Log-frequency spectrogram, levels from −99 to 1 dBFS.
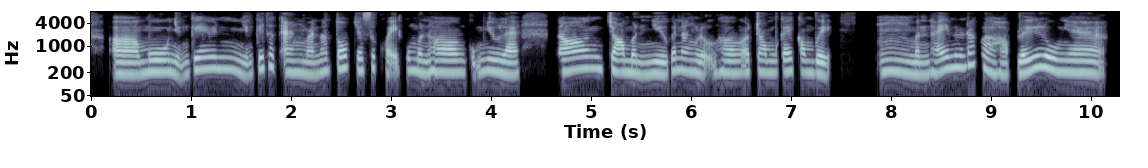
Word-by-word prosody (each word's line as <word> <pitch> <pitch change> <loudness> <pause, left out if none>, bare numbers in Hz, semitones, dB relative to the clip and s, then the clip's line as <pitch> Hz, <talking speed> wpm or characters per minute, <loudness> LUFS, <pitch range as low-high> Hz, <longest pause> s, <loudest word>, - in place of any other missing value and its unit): ờ, 185 -1 +5
mua 215 +2 +1
những 185 -3 -4
cái 250 +2 0
những 230 -8 -5
cái 250 +4 -1
thức 290 0 -5
ăn 210 -1 +3
mà 185 -1 0
nó 210 +3 -4
tốt 260 +2 +2
cho 230 - -2
sức 270 +3 -2
khỏe - - +2
của 235 - -7
mình 210 -3 -2
hơn, 210 -1 +1
cũng 210 - -9
như 225 -2 0
là 185 -2 +3 0.4
nó 240 +3 +5 0.2
cho 215 -4 +5
mình 195 -3 -2
nhiều 195 -1 0
cái 230 +3 -3
năng 230 -3 -3
lượng 190 -2 -2
hơn 205 -1 -1
ở - - +1
trong 205 -2 0
cái 220 +2 0
công 210 -2 -3
việc. 185 -3 +3 0.5
Ừm, 215 -2 -3
mình 185 0 -2
thấy 215 +5 +2
nó 280 - -1
rất 325 -1 -3
là 245 - +2
hợp - - -3
lý 215 +8 +2
luôn 250 -6 +3
nha! 205 -2 0
210 Hz, 250 wpm, -26 LUFS, 200-235 Hz, 0.5 s, ờ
